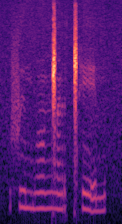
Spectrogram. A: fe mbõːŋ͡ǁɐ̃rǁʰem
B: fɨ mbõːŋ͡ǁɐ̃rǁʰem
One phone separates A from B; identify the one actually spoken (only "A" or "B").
B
